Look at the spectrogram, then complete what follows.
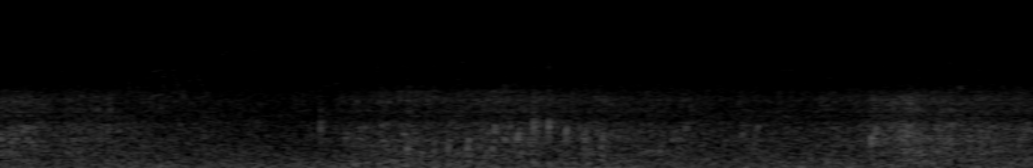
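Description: Faint outdoor ambience: a steady low rumble of wind on the microphone with scattered faint ticks and rustles.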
